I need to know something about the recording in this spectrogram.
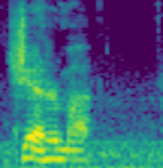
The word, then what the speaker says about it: Germa: It's with a G instead of a J, but they pronounce it the same. It's Germa. It's Germa 66.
